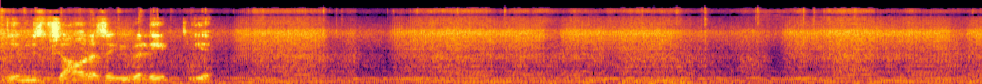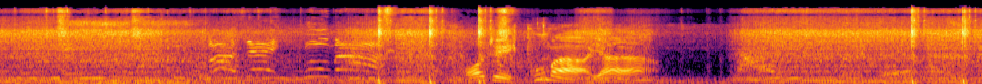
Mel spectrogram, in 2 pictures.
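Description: A motorbike engine hums steadily and rises and falls in pitch as it rides.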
